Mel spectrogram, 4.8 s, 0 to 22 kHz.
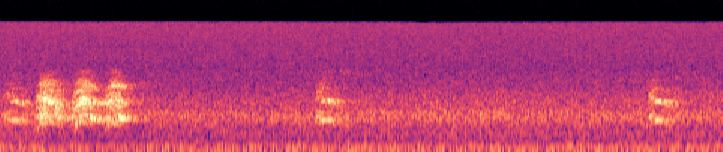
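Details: Morning barking from neighbours' dogs, 13 October 2012, around 10 AM: a fast burst of three sharp barks, then two lone, quieter barks spaced about two seconds apart, against a constant low rumble.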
